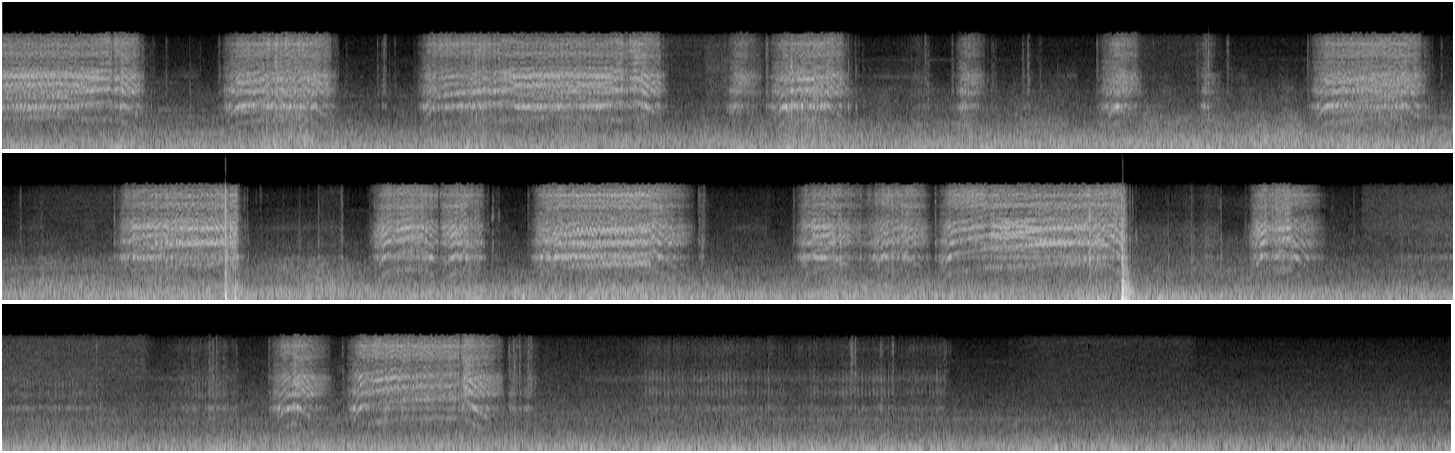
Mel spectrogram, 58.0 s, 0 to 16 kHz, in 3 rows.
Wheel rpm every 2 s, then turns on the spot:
130, 60, 50, 160, 50, 50, 10, 20, 20, 70, 80, 60, 80, 120, 30, 90, 170, 40, 40, 20, 10, 60, 100, 10, 20, 10, 0, 0, 0.
8-12 14-16 22-24 34-40 48-52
